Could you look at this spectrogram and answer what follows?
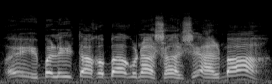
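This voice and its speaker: A man's voice: high voice, steady tone, a little slow, bright, forceful tone, heavily acted. An actor with a Filipino accent playing a worried, sorrowful elderly grandfather in a radio drama. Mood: anguished, worried.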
